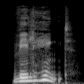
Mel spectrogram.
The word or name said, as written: velhængt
